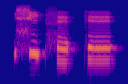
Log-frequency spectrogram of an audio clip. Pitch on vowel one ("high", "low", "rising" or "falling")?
high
